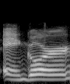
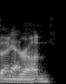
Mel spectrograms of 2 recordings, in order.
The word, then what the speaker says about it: Angron: say his name is because I kept saying Ang I said angor or something like that what's his name is that angron yeah it's angron okay I see I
